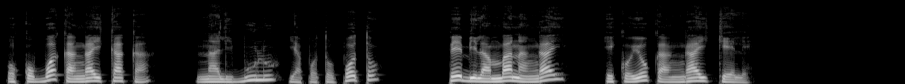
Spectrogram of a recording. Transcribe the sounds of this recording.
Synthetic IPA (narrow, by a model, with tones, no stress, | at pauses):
o˨ko˨bwa˦ka˨ŋɡa˦i˦ka˦ka˨ | na˨li˨bu˦lu˦ja˨po˨to˨pɔ˦tɔ˦ | pe˦bi˨la˨mba˦na˨ŋɡa˦i˦ | e˨ko˨jo˦ka˨ŋɡa˦i˦kɛ˨lɛ˨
